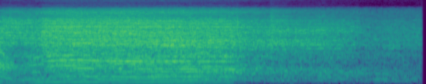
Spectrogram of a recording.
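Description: Honda Giorno scooter passing at speed: a steady engine note that dies away about halfway through as it goes past.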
